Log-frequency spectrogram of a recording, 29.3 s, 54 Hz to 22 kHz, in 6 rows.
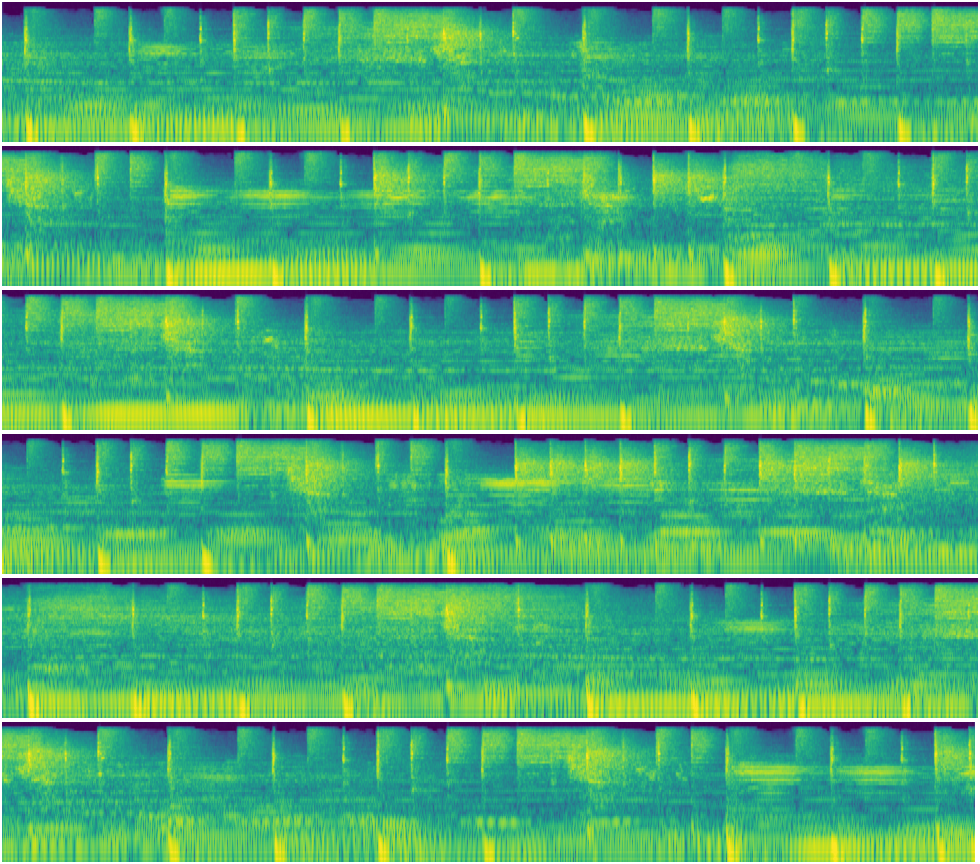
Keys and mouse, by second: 4.1 right click, 8.5 right click, 8.9 ctrl+-, 9.2 ctrl+-, 9.6 ctrl+-, 10.0 ctrl+t, 11.0 shift+click, 20.6 ctrl+=, 21.1 ctrl+=, 21.6 ctrl+=.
